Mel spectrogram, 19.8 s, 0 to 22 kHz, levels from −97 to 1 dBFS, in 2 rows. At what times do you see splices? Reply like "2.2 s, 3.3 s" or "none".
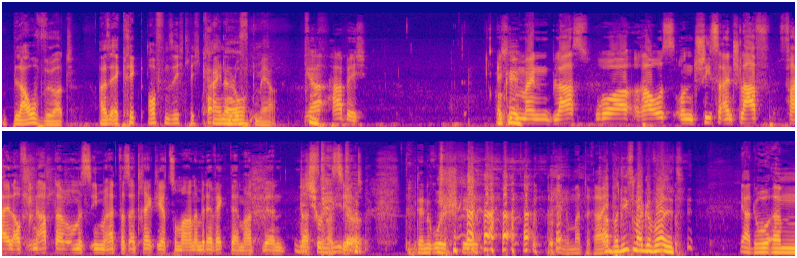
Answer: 3.8 s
